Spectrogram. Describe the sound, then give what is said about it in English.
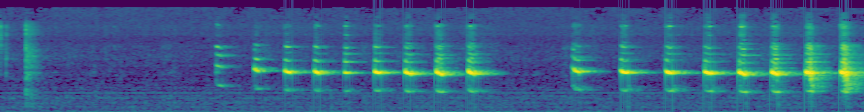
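Soft hen turkey yelps made on a reed mouth call, with very little rasp: two long runs of evenly spaced, clear yelps, each run building in loudness, after a single faint note. “This is just kind of a soft yelp, very, very little rasp. And the reason there's not much rasp when I do this particular type of yelp is because I'm stopping at top reed.”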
